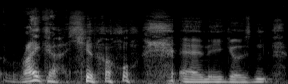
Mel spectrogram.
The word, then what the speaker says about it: Leica: These these these Lisas?" And the guy goes, in, you know, a heavy accent. He's like, "You're saying it wrong. It's Reicha," you know, and he goes, "Very expensive, very complicated.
